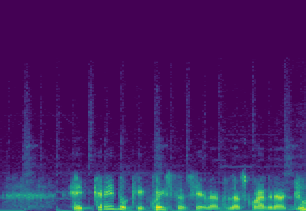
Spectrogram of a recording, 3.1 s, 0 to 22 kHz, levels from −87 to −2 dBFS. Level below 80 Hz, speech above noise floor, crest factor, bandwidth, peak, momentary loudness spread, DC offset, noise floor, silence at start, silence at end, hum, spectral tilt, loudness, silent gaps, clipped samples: -50 dBFS; 23 dB; 20 dB; 7.2 kHz; 0 dBFS; 14 LU; under 0.1%; -41 dBFS; 0.1 s; 0 s; none; -7 dB/octave; -18 LUFS; none; under 0.1%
